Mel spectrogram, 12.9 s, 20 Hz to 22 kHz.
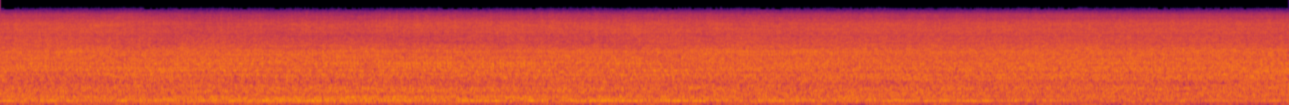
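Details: Freshly rebuilt 1987 Mercedes 560SL M117 V8 at its first break-in after 16 years idle, recorded at the front. A quiet, steady, fairly even idle hum, no knocks or misses; chain tensioning audible. Normal idle.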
